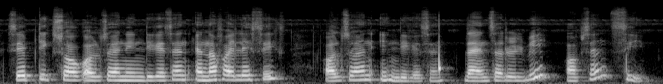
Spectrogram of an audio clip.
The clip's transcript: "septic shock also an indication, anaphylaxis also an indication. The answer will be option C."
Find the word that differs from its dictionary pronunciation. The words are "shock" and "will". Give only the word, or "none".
shock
